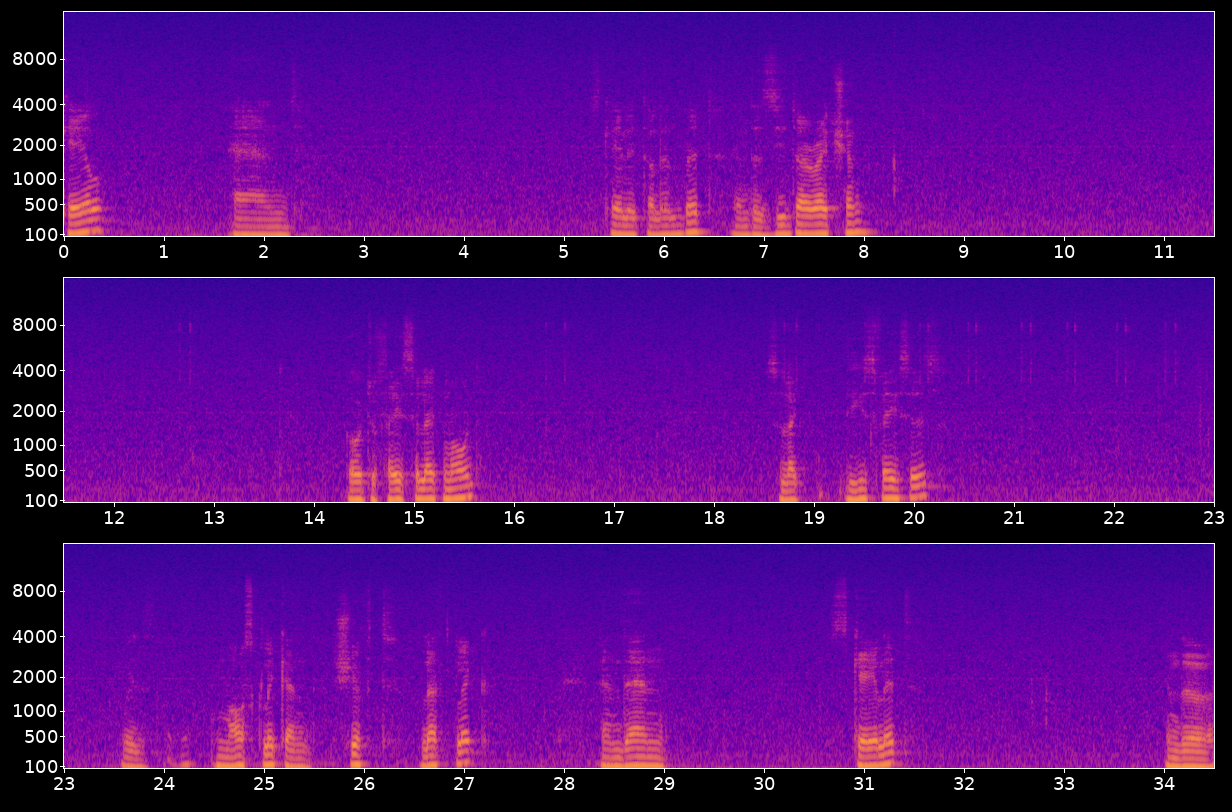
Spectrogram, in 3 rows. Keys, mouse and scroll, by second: 12.7 click, 16.3 click, 18.6 click, 19.4 shift+click, 20.0 shift+click, 20.5 shift+click, 21.0 shift+click, 21.5 shift+click, 22.0 shift+click, 22.4 shift+click, 32.6 s.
